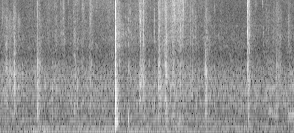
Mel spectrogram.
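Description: A softball smacking into a catcher's mitt with one sharp pop a little under two seconds in, followed by a few lighter clicks, over a steady low rumble.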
